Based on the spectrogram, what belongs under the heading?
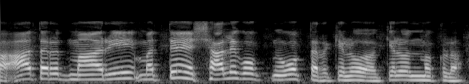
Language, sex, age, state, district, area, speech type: Kannada, female, 45-60, Karnataka, Vijayanagara, rural, spontaneous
